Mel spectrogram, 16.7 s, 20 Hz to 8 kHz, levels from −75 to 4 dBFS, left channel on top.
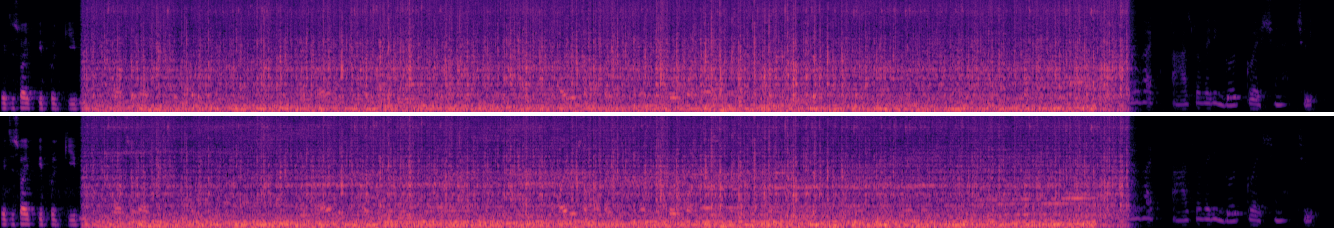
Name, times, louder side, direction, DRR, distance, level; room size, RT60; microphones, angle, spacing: voice 1, 0.0-1.0 1.4-2.2 3.6-4.8 5.6-6.5 6.9-10.0, right 3 dB, 30° right, 14 dB, 0.7 m, -37 dB
voice 2, 1.0-1.3 11.4-11.8 12.4-12.9 13.9-16.4, equal, 65° left, 8 dB, 1.2 m, -49 dB
sound 1, 1.0-14.1, left 1 dB, 10° left, 0.6 m, -28 dB
sound 2, 1.0-13.7, right 4 dB, 65° right, 0.4 m, -28 dB
11.0 x 4.7 x 4.5 m, 0.31 s
head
